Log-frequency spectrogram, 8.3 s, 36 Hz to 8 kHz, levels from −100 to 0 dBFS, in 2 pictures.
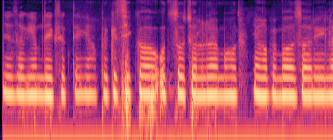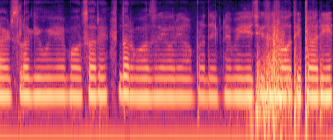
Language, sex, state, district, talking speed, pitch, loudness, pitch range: Hindi, female, Uttar Pradesh, Etah, 260 wpm, 200 Hz, -15 LUFS, 195-205 Hz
